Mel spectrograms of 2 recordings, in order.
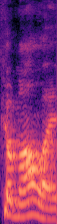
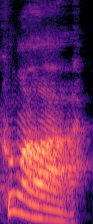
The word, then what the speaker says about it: Kamala: It's not even It's not even pronounced Kamala. It's uh Kumala.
